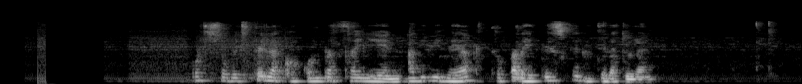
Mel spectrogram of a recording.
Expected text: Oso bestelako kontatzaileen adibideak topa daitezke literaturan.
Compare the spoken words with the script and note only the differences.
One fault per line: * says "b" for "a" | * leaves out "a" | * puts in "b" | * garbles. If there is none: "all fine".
all fine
